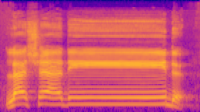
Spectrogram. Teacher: دال ساکن ہو جائے گی، یہاں پر قلقلہ ہوگا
